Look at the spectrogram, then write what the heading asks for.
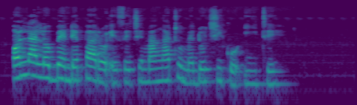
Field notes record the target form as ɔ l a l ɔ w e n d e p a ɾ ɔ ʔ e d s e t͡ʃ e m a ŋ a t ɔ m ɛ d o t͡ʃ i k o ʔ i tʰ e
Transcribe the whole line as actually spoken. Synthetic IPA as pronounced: ɔ l a l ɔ b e n d e p a ɾ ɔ ʔ e s e t͡ʃ e m a ŋ a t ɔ m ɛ d o t͡ʃ i k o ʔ i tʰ e

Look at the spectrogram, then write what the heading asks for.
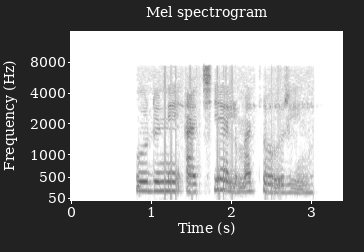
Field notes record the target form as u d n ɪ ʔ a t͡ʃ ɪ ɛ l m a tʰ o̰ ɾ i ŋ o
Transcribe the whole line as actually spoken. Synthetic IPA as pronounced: u d n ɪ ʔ a t͡ʃ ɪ ɛ l m a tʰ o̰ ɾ i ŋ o

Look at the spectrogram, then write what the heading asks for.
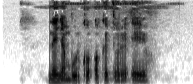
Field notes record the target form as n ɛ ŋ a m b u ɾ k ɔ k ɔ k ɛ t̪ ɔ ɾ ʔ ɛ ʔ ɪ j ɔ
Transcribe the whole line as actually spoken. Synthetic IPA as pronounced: n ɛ ɲ a m b u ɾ k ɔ ʔ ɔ k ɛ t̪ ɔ ɾ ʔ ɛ ʔ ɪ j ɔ

